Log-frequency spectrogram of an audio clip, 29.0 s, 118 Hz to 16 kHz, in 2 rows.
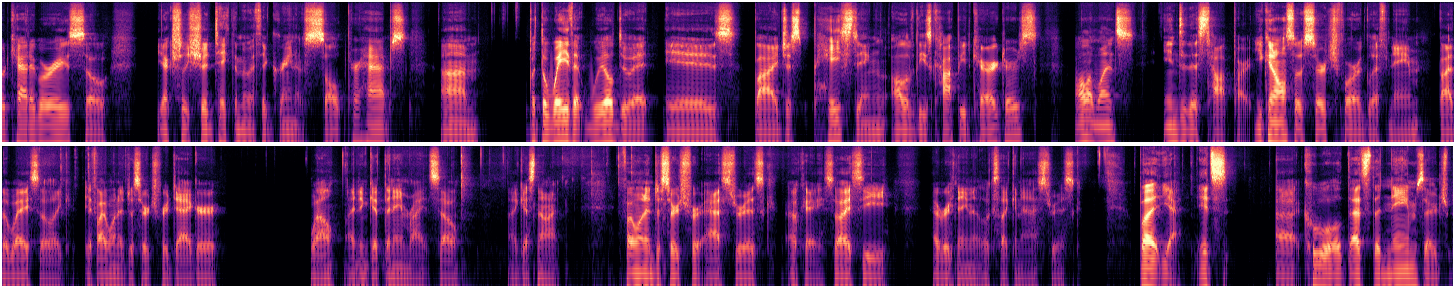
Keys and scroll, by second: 18.9 super+a.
